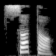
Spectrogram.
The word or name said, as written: soto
